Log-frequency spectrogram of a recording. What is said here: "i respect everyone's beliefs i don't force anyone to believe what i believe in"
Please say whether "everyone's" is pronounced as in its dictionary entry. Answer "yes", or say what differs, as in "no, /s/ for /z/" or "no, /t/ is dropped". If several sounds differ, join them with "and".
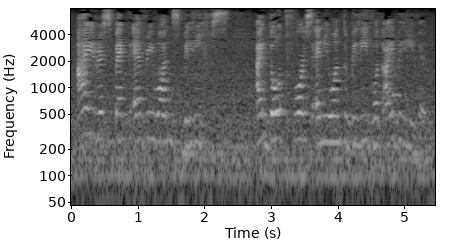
no, /s/ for /z/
